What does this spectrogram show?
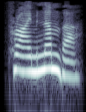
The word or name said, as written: prime number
